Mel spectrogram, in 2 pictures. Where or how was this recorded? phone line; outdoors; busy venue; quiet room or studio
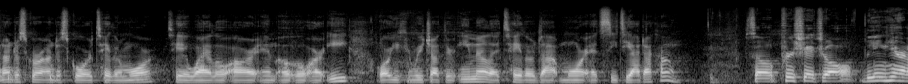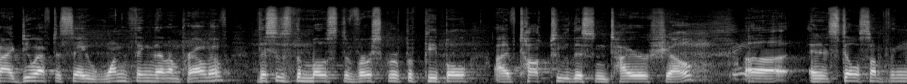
busy venue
